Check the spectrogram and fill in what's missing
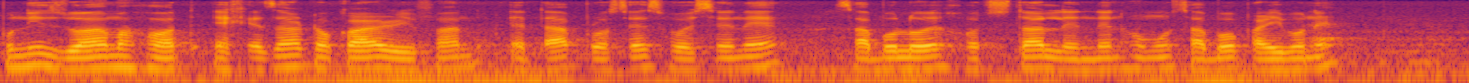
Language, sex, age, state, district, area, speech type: Assamese, male, 18-30, Assam, Dhemaji, rural, read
